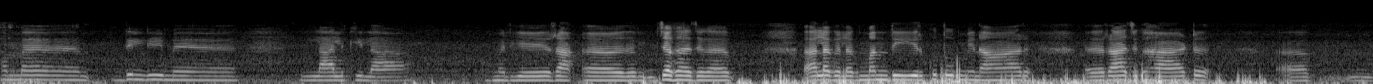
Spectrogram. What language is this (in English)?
Maithili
